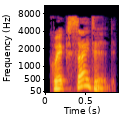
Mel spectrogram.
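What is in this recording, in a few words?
"quick-sighted", British English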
